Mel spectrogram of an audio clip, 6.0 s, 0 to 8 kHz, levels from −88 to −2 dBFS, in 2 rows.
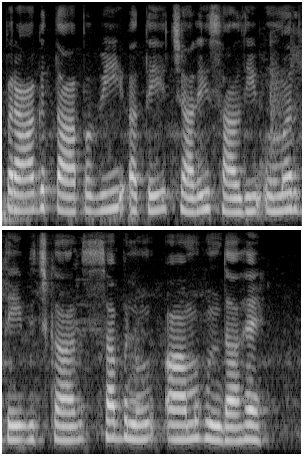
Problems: none marked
